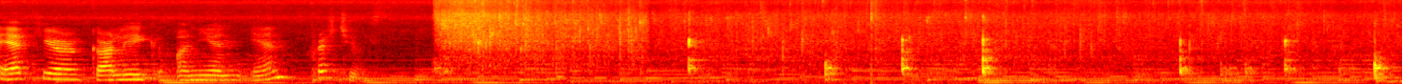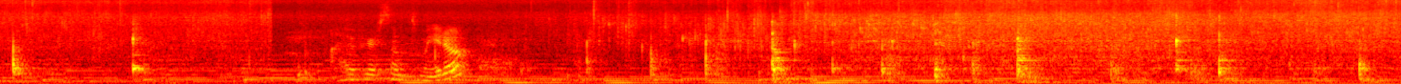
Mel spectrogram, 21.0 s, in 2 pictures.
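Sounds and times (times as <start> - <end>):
vegetables sizzling in hot oil: 0.0 - 21.0
wooden spoon scraping metal pan: 8.8 - 21.0.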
